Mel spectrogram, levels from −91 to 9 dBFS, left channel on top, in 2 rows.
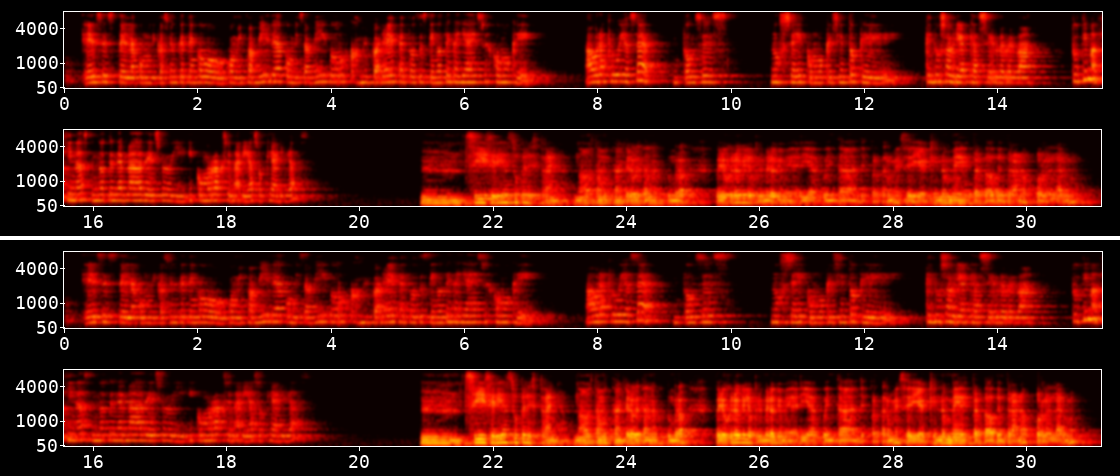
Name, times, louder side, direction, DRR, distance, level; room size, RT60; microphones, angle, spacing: voice 1, 0.3-7.0 7.8-8.8 9.1-9.9 10.6-12.5 12.9-14.5 15.1-19.0, left 3 dB, 40° left, 6 dB, 0.5 m, -36 dB
voice 2, 20.9-30.8, right 4 dB, 45° right, 5 dB, 0.4 m, -28 dB
9.2 x 7.2 x 2.3 m, 1.1 s
head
